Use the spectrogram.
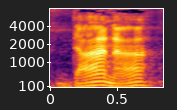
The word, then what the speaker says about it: Dana: meeting up with uh donna just make sure you say it right it rhymes with banana she keeps on telling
